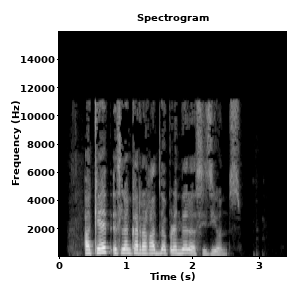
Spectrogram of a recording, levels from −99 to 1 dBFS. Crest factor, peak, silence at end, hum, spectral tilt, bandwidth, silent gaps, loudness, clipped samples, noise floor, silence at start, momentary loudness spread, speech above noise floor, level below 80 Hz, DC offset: 18 dB; 0 dBFS; 0.75 s; none; -4.5 dB/octave; 11.5 kHz; none; -18 LUFS; under 0.1%; -75 dBFS; 0.4 s; 17 LU; 56 dB; -64 dBFS; under 0.1%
